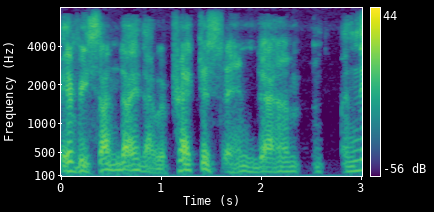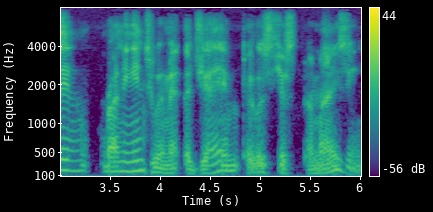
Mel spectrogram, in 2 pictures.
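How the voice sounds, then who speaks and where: A man speaks in an Australian accent at a moderate pace. The sound is dry and close, with no echo. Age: 60s. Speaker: musician, vocalist and guitarist. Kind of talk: casual interview chat. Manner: hesitant, many fillers.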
